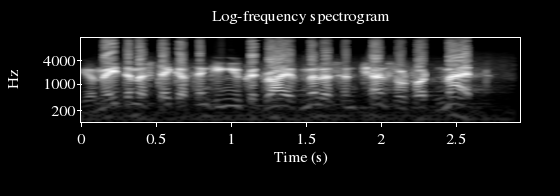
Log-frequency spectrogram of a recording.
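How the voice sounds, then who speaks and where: The Shadow, sharp menacing unseen avenger. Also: male voice, mid-range voice, fairly even intonation, fast talker, husky, low-quality recording. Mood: mocking, accusing. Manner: theatrical, taunting, grandly accusing. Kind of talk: 1930s radio drama acting. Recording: old 1930s radio recording.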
